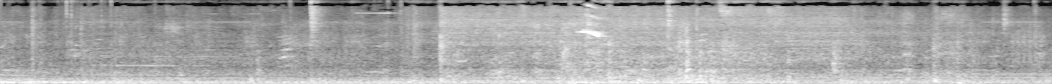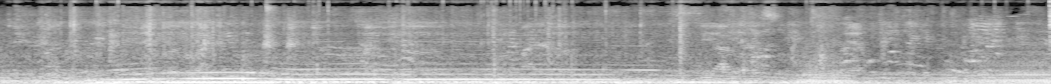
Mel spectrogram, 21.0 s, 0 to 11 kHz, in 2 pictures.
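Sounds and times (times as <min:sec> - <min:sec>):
bus diesel engine: 0:00.0 - 0:21.0.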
